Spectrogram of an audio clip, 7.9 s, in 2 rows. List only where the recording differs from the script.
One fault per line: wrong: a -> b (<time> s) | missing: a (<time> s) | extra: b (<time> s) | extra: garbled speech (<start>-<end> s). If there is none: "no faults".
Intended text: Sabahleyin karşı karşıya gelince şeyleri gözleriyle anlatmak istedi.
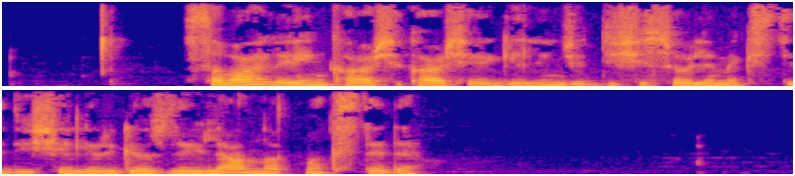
extra: dişi söylemek istediği (3.0 s)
